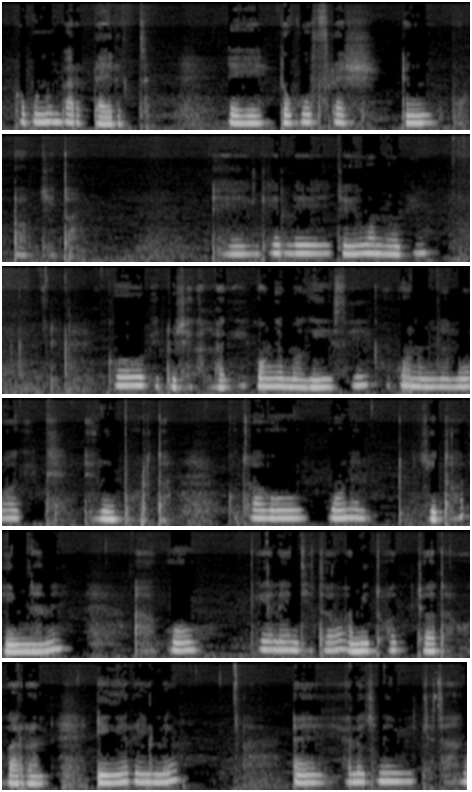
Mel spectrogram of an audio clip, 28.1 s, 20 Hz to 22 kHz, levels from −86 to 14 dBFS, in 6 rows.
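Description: No audible technical faults occur anywhere in the recording.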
